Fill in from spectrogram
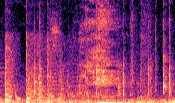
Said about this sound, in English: What the fuck are you typing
